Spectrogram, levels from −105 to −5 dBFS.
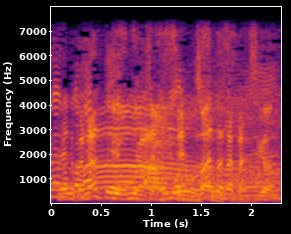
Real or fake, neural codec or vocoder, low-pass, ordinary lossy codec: real; none; 7.2 kHz; none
